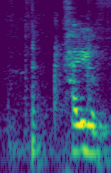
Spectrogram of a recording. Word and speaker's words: 칼륨: 발음 잘해야 돼. 갈륨은 또 있어. 따로 있죠. 갈륨은 녹는 점이 17표야. 손바닥에 올라오면 녹아. 어 갈륨이라고 금속인데 손에다 올려면 녹아. 칼륨 G.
